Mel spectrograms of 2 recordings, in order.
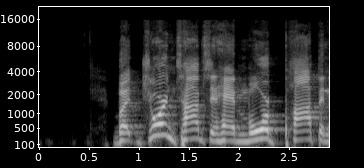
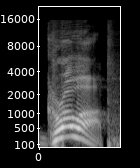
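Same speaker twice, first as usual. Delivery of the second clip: loud exasperated scold, higher; grow up; 4 semitones higher, 5 dB louder than usual. Real, not acted. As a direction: snap it at the fans, fed up. Repeats scolding fans.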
